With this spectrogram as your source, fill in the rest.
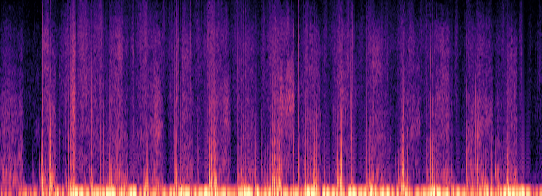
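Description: Two thin wooden picks held in the fingertips scrape rapidly over white silicone binaural microphone ears. The result is a dense, close, rumbling scratching dominated by deep low thuds, with quick strokes that fade almost at once and little high-end content.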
